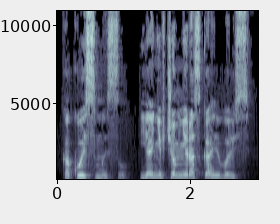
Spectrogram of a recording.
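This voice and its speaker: A woman voicing a wry, self-assured earl. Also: animated. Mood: serious. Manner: unhurried, wry, lowered voice. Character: confident teasing aristocratic man, an earl.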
